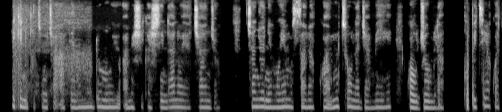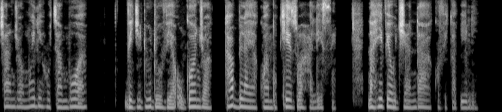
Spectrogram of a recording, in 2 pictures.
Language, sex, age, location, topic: Swahili, female, 25-35, Nakuru, health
